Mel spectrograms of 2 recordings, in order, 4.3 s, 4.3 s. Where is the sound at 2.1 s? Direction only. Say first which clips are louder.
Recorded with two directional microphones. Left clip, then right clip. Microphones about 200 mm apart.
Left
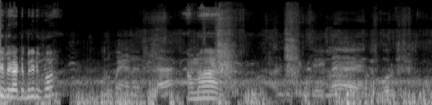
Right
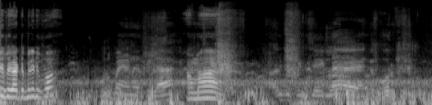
Right 1 dB; 20° left (ahead or behind).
